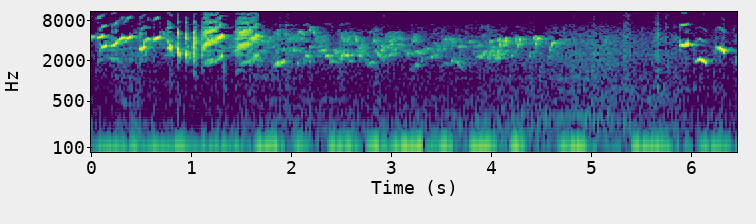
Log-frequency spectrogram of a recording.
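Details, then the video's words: Greater green leafbird song from a recording used to quickly provoke aggression in other leafbirds; dense, overlapping whistled and chattering phrases, strongest in the first two seconds, over a steady low hum. "PANCINGAN CEPAT MENAIKAN EMOSI CUCAK IJO"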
